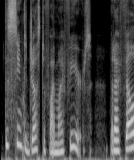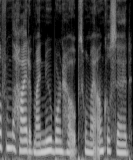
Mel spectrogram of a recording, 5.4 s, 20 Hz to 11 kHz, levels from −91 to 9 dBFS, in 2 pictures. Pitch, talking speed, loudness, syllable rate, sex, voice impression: 220 Hz, 235 wpm, -18 LUFS, 5.5 syllables/s, female, feminine, adult-like, tensed, powerful, slightly soft, slightly raspy, intellectual, calm, elegant, lively, slightly sharp, slightly modest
